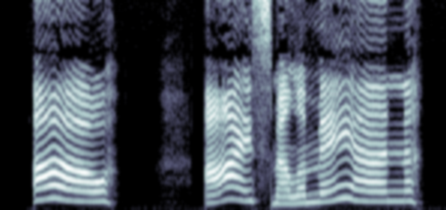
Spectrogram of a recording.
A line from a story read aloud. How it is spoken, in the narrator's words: she called out, almost playful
